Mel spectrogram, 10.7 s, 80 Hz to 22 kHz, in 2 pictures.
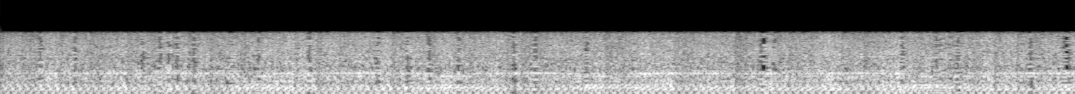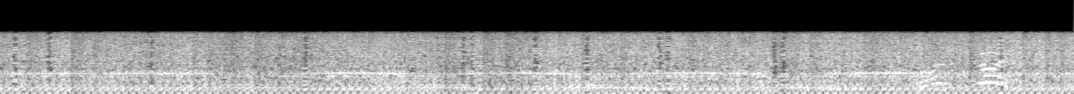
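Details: Tecumseh 5.5 hp small engine with a stuck valve and no compression, running on choke: ragged and uneven with no steady beat, hunting; owner suspects it is short on fuel or compression; rough running.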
